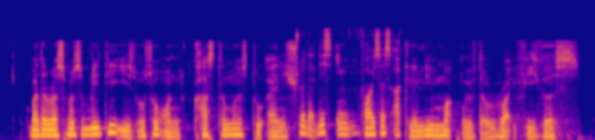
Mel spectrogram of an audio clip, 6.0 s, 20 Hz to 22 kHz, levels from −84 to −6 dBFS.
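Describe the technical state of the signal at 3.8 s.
At 3.8 s you're inside a wrong sample rate stretch, 2.96 to 4.04 s. It plays about 1.38 times fast, roughly 5.5 semitones high, which fits 32 kHz audio played at 44.1 kHz.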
